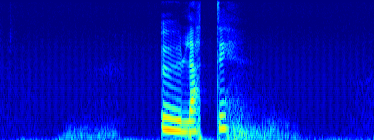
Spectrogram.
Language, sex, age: Swedish, female, 23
